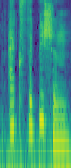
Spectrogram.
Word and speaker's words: exhibition: Exhibition。 – Exhibition。 – 那么大家注意一下它的发音，如果它的动词是 exhibit， E-X-H-I-B-I-T Exhibit 可以做动词，展出做名词，可以代表展品，都是 Exhibit，大家一定要注意，但是展览会我们必须要使用 Exhibition 这样的读音，请大家一定要注意。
